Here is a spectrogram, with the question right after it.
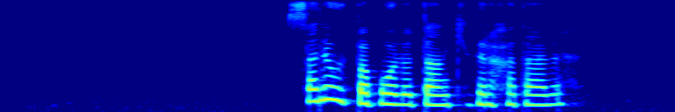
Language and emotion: Russian, neutral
